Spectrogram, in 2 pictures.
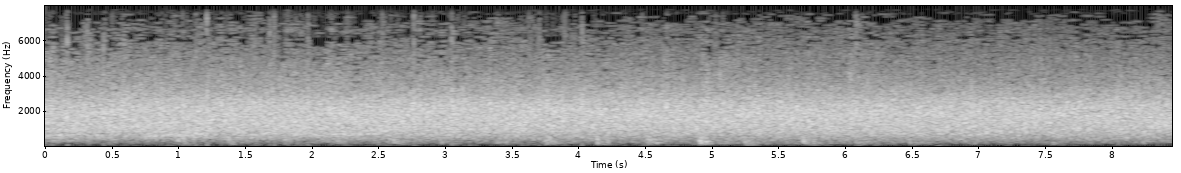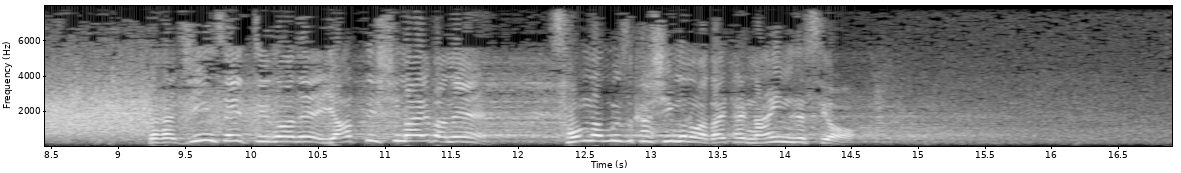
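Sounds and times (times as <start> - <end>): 
audience applause at a Japanese-language talk: 0.0 - 11.5
speech: 9.2 - 14.7.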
